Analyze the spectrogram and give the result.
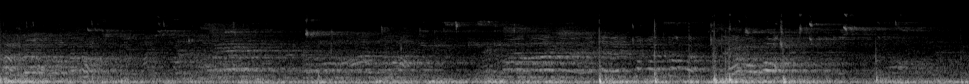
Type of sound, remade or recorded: recorded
